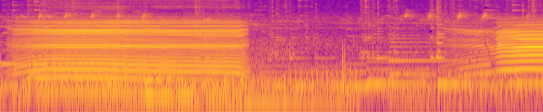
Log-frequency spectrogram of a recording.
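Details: Cattle herded to their pen through a rice field ditch in the countryside; a loud sustained moo of about two and a half seconds, a quieter pause, then another moo starting, with a clanking cowbell.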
